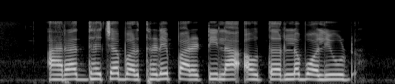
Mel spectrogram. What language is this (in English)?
Marathi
